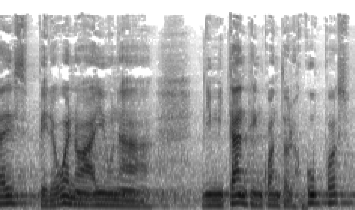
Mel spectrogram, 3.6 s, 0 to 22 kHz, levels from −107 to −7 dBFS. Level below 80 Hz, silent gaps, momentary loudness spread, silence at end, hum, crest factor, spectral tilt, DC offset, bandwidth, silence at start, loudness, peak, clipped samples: -48 dBFS; none; 9 LU; 0 s; none; 18 dB; -6.5 dB/octave; under 0.1%; 16.5 kHz; 0 s; -21 LUFS; -2 dBFS; under 0.1%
